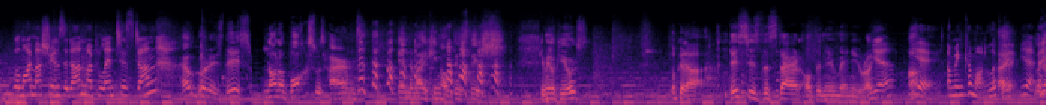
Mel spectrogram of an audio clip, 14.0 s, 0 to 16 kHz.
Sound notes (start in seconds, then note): 4.7 laughs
